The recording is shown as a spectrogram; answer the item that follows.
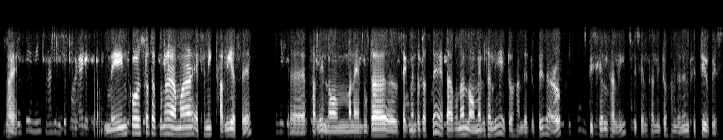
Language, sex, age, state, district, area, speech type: Assamese, male, 45-60, Assam, Dibrugarh, rural, conversation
